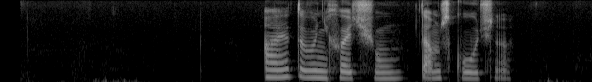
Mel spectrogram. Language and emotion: Russian, sad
